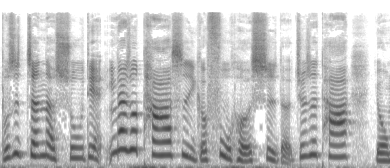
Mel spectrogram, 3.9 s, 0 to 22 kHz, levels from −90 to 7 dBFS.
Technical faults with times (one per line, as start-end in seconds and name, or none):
none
